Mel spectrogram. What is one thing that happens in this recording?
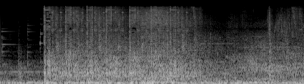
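A gun fires in rapid shots.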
